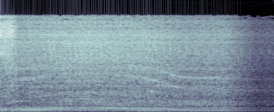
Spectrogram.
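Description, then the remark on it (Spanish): A neighbour's car engine roars to life and revs hard with a deep, throaty rumble, holding loud for a few seconds before the revs drop back toward a quieter idle. “¿Lo arrancamos?”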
